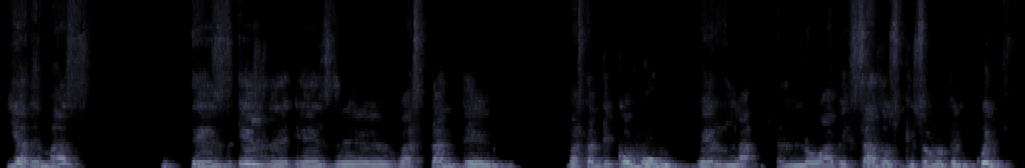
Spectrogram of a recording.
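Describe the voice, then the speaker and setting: A man with an Ecuadorian accent joining a Bible study discussion, explaining in a measured way with some hesitations. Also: fairly high pitch, dark tone. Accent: Ecuadorian Spanish. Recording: distant voice off the mic.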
